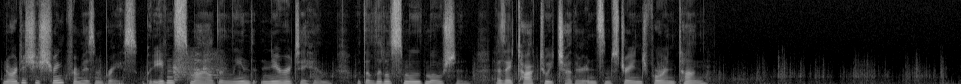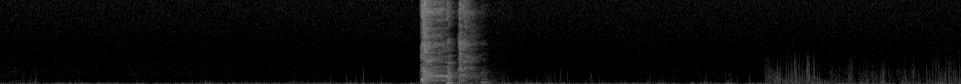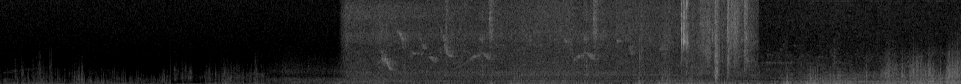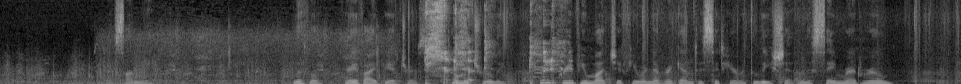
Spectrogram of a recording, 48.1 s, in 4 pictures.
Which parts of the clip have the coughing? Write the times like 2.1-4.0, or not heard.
1.2-2.9, 17.2-18.1, 41.3-43.2.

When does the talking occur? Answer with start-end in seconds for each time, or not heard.
0.0-8.9, 37.4-38.0, 39.7-47.2.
